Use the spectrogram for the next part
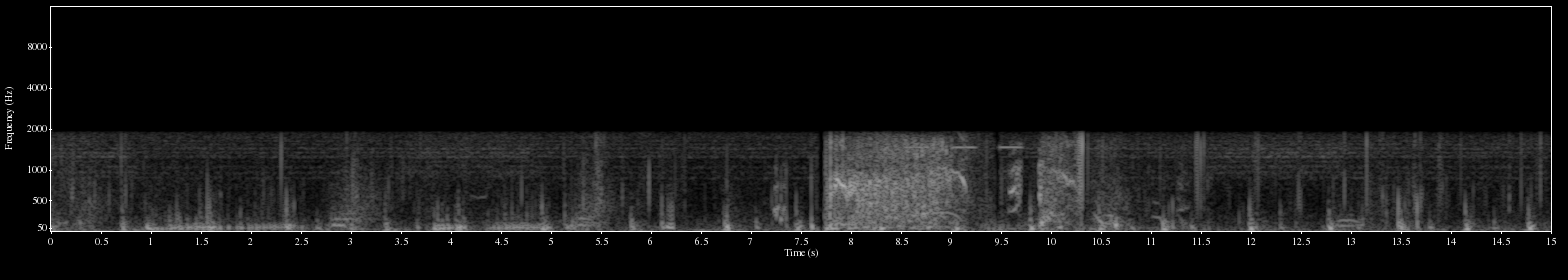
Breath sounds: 0.00-0.72 s: inhalation
0.84-2.40 s: exhalation
0.84-2.40 s: crackles
2.70-3.50 s: inhalation
3.69-5.06 s: exhalation
3.69-5.06 s: crackles
5.09-6.03 s: inhalation
7.17-9.25 s: exhalation
7.17-9.25 s: crackles
9.79-10.87 s: exhalation
9.79-10.87 s: crackles

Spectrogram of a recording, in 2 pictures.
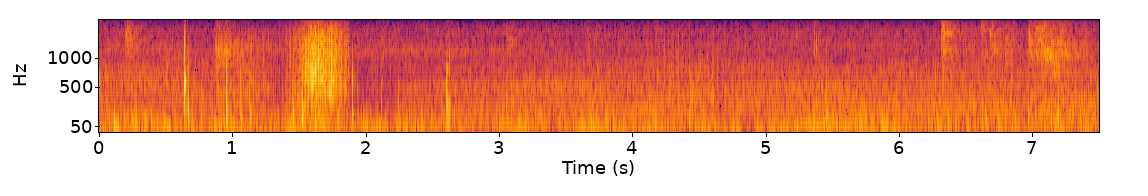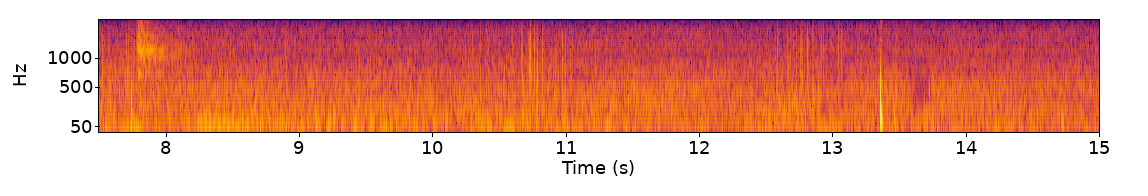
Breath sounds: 5.13-6.11 s: exhalation
8.10-9.09 s: exhalation

